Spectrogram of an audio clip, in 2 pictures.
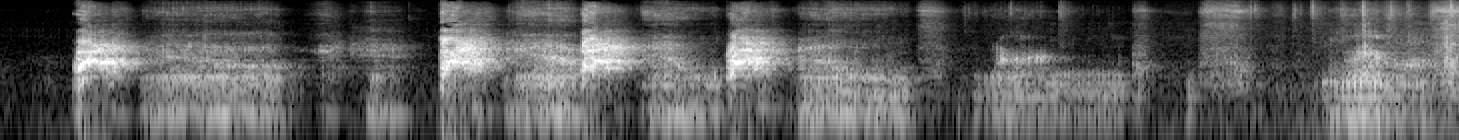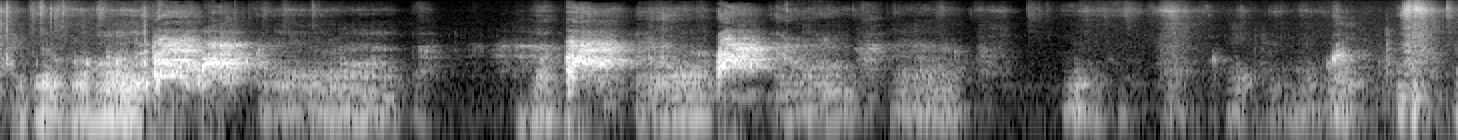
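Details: Apple the French Bulldog growls and grumbles while play fighting a talking Yoda toy, with rough, rumbling snarls broken by snorts and occasional short barks, in uneven bursts that swell and fade.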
